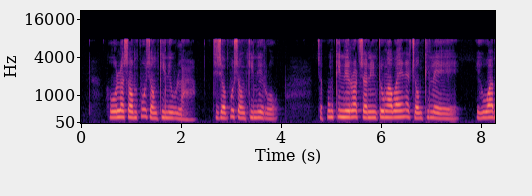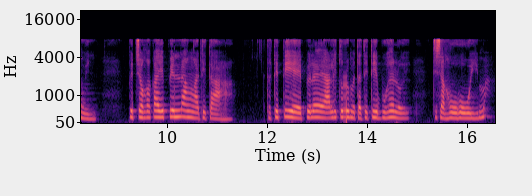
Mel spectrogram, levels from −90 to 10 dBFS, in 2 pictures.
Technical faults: concealed Bluetooth headset packet loss

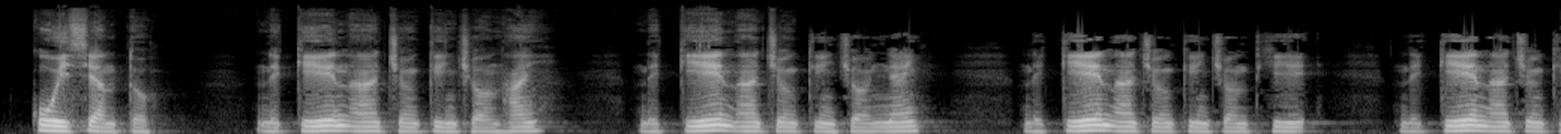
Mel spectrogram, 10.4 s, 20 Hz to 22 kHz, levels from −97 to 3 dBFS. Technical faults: adaptive stream at a lower bitrate

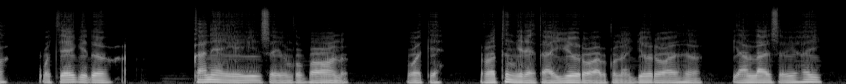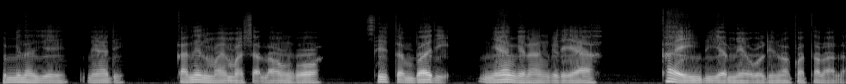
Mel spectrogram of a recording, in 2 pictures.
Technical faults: periodic clock jitter

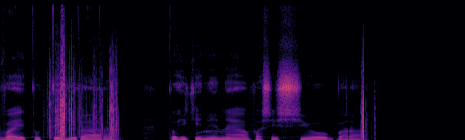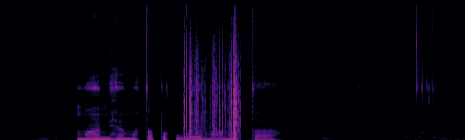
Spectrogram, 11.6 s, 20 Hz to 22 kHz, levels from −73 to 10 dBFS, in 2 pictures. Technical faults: cable scratch noise

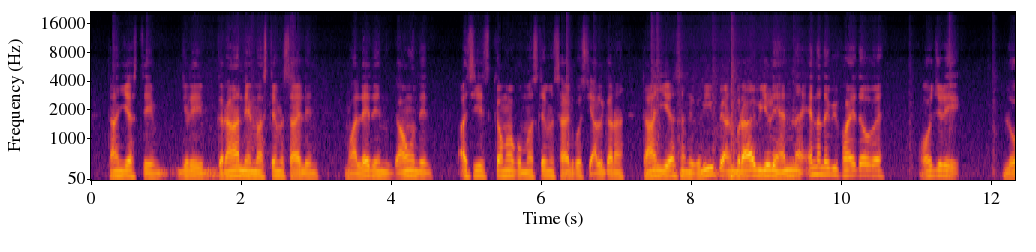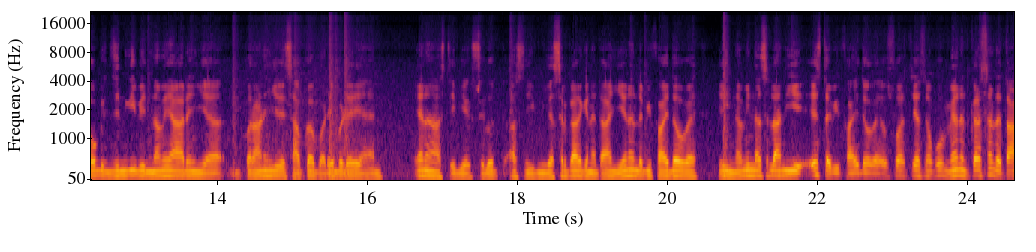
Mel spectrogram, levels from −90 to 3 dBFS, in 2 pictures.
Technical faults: speech cut by the noise suppressor

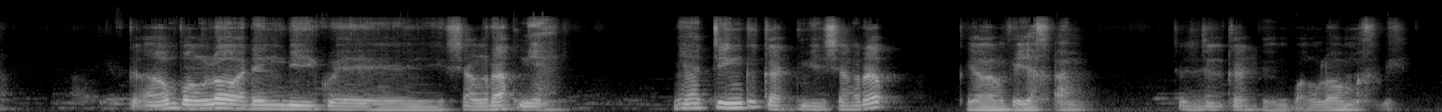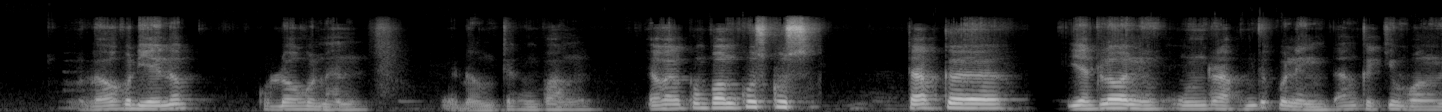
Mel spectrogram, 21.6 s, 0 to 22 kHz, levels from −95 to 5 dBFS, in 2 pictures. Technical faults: Bluetooth SBC compression

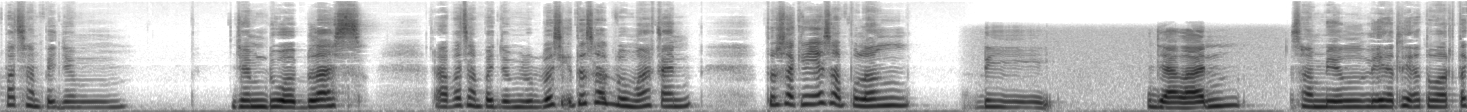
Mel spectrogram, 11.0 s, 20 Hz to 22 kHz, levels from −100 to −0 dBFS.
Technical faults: digital radio blending to analogue

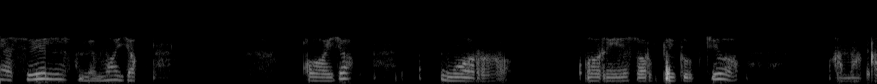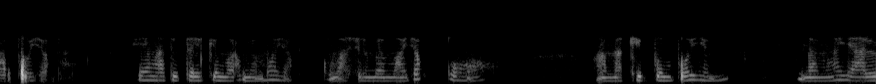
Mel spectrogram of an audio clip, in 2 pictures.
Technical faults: G.729 codec

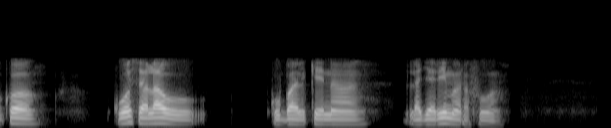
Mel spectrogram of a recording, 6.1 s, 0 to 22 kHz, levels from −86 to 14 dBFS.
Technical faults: none

